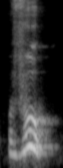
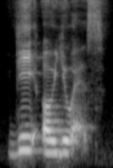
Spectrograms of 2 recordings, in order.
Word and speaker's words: vous: That you is going to be vous, V-O-U-S, vous. You don't pronounce the S, you just say vous.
